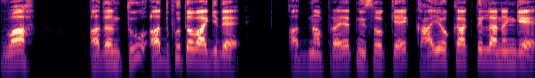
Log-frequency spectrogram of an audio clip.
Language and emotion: Kannada, surprised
